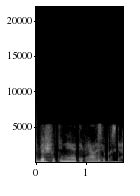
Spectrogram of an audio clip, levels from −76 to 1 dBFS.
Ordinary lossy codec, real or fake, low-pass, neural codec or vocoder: MP3, 32 kbps; fake; 5.4 kHz; codec, 16 kHz, 2 kbps, X-Codec, HuBERT features, trained on balanced general audio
